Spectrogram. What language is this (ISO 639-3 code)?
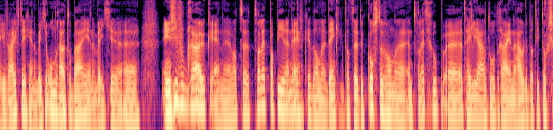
nld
